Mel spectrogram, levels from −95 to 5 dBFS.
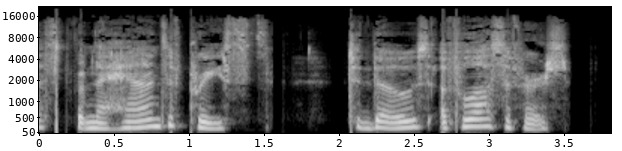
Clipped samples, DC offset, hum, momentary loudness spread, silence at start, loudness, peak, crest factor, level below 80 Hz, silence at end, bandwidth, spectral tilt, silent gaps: under 0.1%; under 0.1%; none; 7 LU; 0 s; -16 LUFS; -4 dBFS; 14 dB; -52 dBFS; 0.3 s; 17 kHz; -3 dB/octave; 1.56-1.62 s, 1.95-2.04 s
